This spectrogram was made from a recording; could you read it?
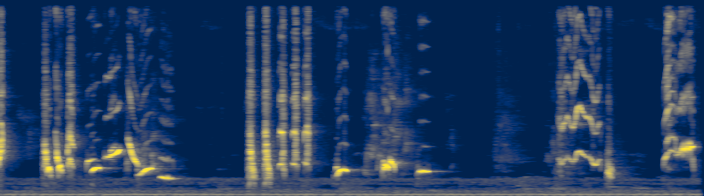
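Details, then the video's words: Greater green leafbird, said to be ready to fight, delivering rapid high chips and down-slurred whistles, then rasping notes and wavering high phrases near the end, against a constant low background hum. "SUARA BURUNG CUCAK IJO SIAP TARUNG."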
